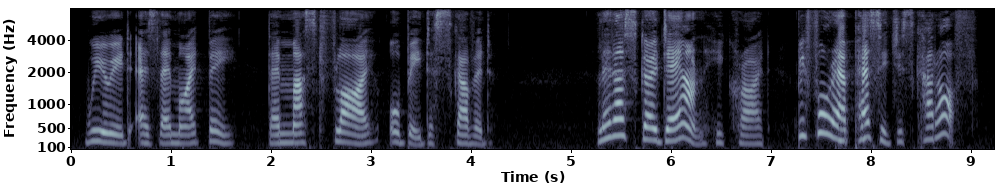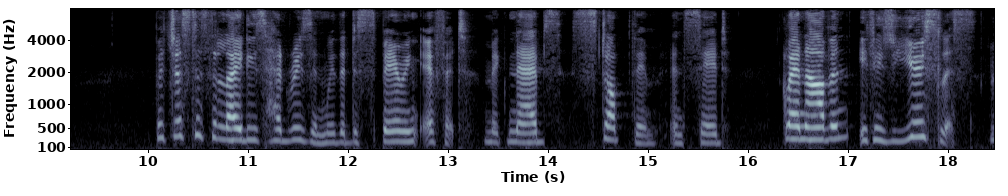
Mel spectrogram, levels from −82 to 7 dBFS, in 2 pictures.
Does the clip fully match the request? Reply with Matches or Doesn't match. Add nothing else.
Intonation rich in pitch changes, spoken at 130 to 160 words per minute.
Matches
